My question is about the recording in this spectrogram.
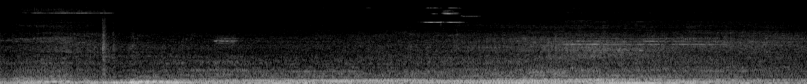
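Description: Road traffic in slow, congested city traffic: a steady low rumble of vehicle engines idling and creeping, heard from inside a car. There is a short click about a second in.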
